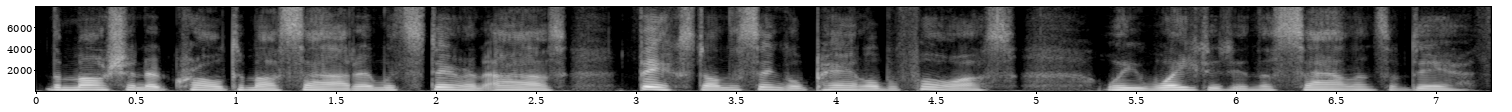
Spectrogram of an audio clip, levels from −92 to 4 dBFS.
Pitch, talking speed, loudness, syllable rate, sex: 175 Hz, 205 wpm, -21 LUFS, 5.6 syllables/s, female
